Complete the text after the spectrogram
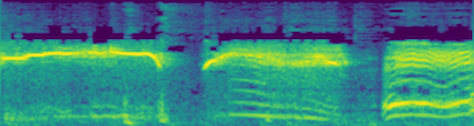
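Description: A person whistles loudly and shrilly three times in a row, each blast held about a second with sliding pitch, like a jeering catcall. No one speaks.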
